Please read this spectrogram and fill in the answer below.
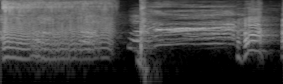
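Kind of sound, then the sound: sound effect, fart sound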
